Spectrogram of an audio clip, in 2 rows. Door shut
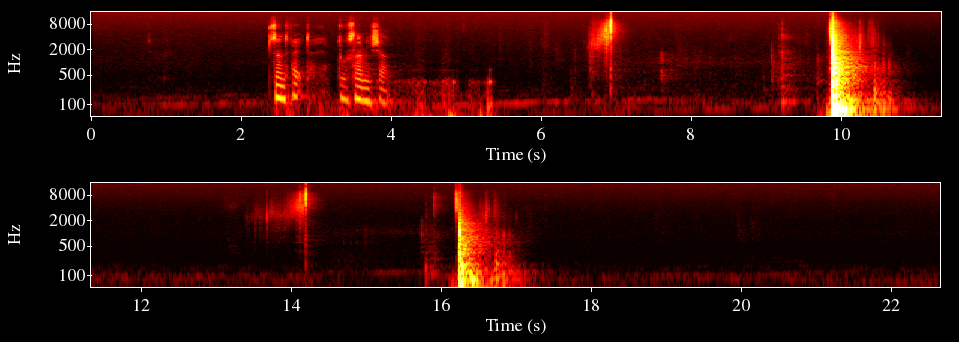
9.2 10.7, 16.2 17.0

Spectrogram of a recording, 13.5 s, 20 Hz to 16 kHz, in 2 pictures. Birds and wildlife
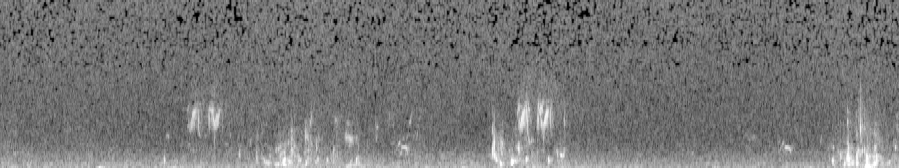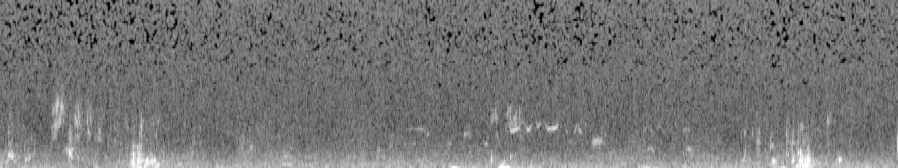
1.1 4.4, 5.5 8.8, 9.5 13.1

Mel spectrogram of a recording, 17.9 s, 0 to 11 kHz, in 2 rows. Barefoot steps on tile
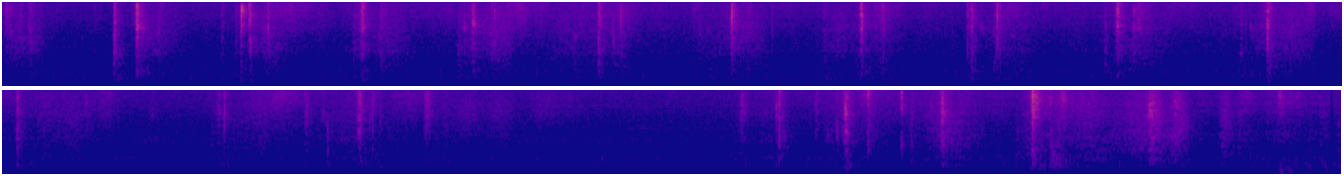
0.0 9.4

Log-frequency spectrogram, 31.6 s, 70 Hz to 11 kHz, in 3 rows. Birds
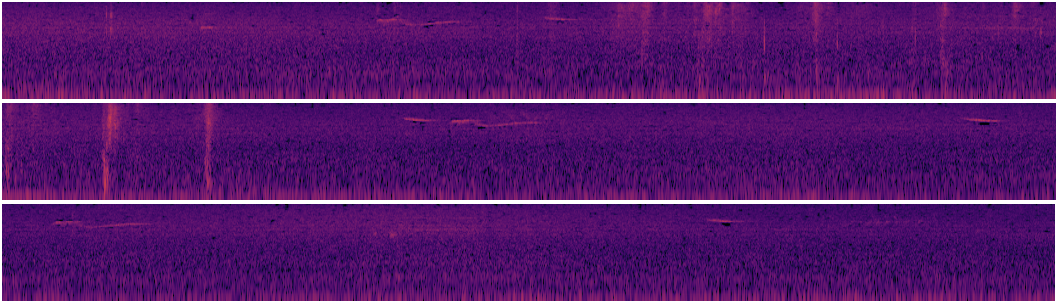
3.6 12.8

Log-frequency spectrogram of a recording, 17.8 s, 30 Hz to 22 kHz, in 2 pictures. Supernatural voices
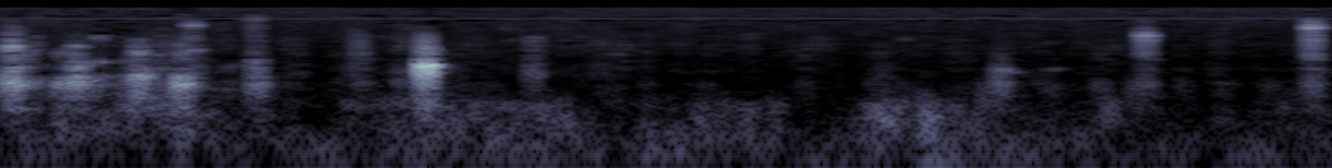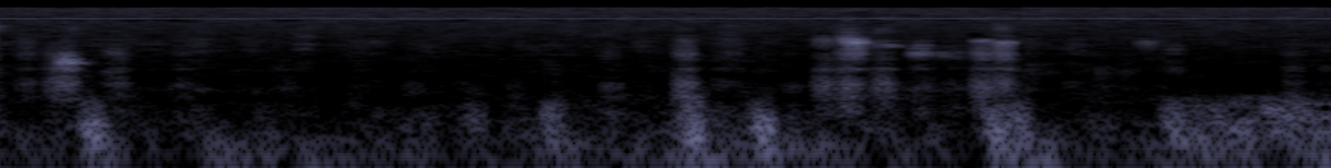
0.0 3.8

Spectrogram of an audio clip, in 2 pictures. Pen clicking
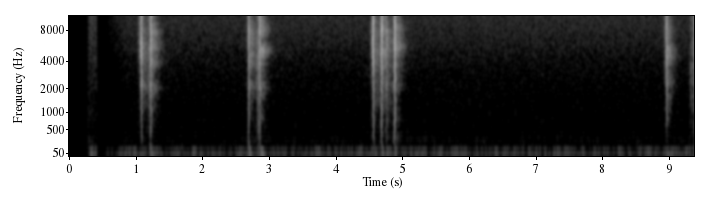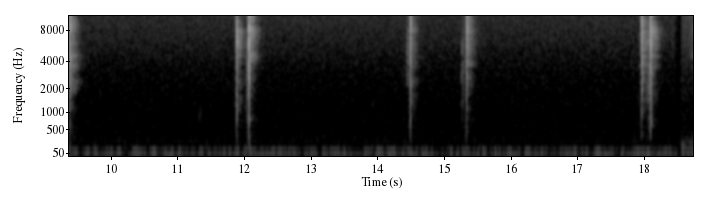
1.0 1.4, 2.6 3.0, 4.5 5.0, 8.9 9.6, 11.8 12.2, 14.4 14.6, 15.2 15.5, 17.9 18.3

